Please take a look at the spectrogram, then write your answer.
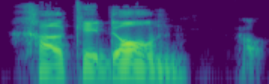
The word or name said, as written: Chalkedon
